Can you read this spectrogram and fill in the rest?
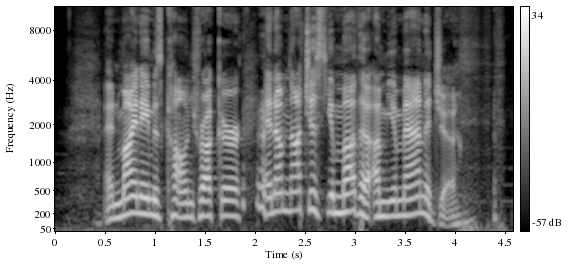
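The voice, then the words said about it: Put-on Boston accent, not quite convincing. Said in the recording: “that was our best Boston accent ... I think I got as far as Rhode Island”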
